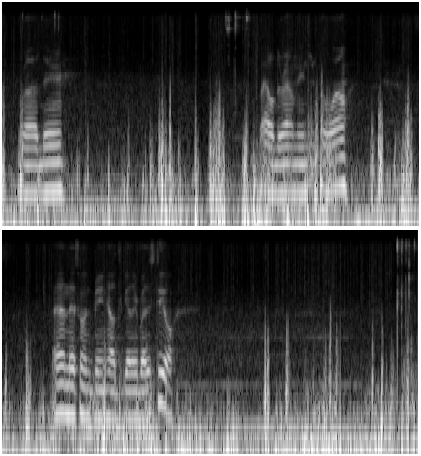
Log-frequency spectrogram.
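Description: Broken metal pieces clink and scrape as a hand handles them.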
